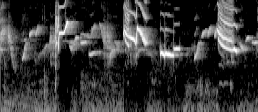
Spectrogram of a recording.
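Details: Oriental magpie-robin (kacer) singing in a recording meant to spur another kacer into song: drawn-out high whistles alternate with loud buzzy, harsh bursts, each about half a second long.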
